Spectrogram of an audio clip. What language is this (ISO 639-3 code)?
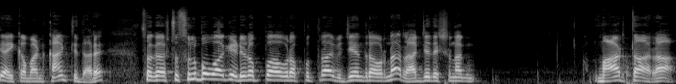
ron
